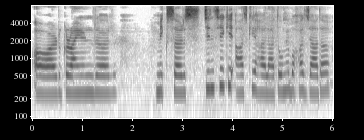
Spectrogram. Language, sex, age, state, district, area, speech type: Urdu, female, 30-45, Bihar, Supaul, urban, spontaneous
